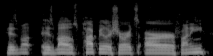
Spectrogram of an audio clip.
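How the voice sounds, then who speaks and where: Male streamer, casual self-mocking chat, bright clean tone, faint wheeze. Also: a little high, flat delivery, measured pace, clean tone. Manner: joking, self-mocking, rambling. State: slight wheeze. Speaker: streamer reacting to videos.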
